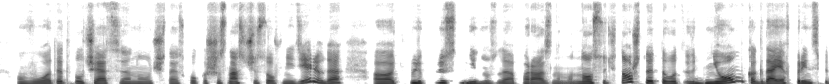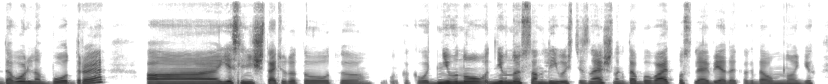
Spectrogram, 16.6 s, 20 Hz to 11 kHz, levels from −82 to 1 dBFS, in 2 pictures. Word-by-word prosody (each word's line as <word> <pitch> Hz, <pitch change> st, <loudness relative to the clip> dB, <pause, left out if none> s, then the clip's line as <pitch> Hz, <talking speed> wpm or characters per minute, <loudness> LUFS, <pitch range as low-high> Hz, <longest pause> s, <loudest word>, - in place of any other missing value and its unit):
Вот. 170 Hz, -1 st, -3 dB
Это 205 Hz, 0 st, -2 dB
получается, 195 Hz, -3 st, -1 dB
ну, 180 Hz, -1 st, -6 dB
считай, 170 Hz, 0 st, -7 dB
сколько, 165 Hz, -1 st, -9 dB
16 195 Hz, +3 st, -2 dB
часов 175 Hz, -2 st, -3 dB
в -, -, -32 dB
неделю, 220 Hz, -, 0 dB
да, 230 Hz, +4 st, +1 dB, 0.3 s
э, 180 Hz, -1 st, +3 dB
плюс 210 Hz, -1 st, +3 dB
плюс-минус, 195 Hz, -9 st, -2 dB
да, 160 Hz, +1 st, -3 dB
по-разному. 165 Hz, -2 st, -2 dB
Но 200 Hz, +3 st, +3 dB
суть 215 Hz, 0 st, -7 dB
в -, -, -18 dB
том, 360 Hz, +7 st, +3 dB
что 255 Hz, -, -1 dB
это 230 Hz, -1 st, +2 dB
вот 200 Hz, 0 st, 0 dB
днем, 195 Hz, -, +3 dB
когда 205 Hz, -, +3 dB
я, 195 Hz, 0 st, +6 dB
в -, -, -15 dB
принципе, 205 Hz, -5 st, -1 dB
довольно 180 Hz, 0 st, +1 dB
бодрая, 180 Hz, -, +1 dB, 0.4 s
э, 185 Hz, +1 st, +4 dB
если 205 Hz, +2 st, +2 dB
не 195 Hz, -, +1 dB
считать 185 Hz, -1 st, +2 dB
вот 185 Hz, -, -4 dB
этого 175 Hz, -2 st, -2 dB
вот, 165 Hz, -, -4 dB
э, 165 Hz, -1 st, -5 dB, 0.3 s
как 165 Hz, -, -18 dB
его? 165 Hz, -1 st, -2 dB
Дневного 200 Hz, 0 st, +3 dB
дневной 205 Hz, +3 st, +3 dB
сонливости, 190 Hz, -4 st, -2 dB
знаешь, 195 Hz, +4 st, -1 dB
иногда 180 Hz, 0 st, -2 dB
бывает 185 Hz, +5 st, +2 dB
после 185 Hz, -2 st, -4 dB
обеда, 165 Hz, -2 st, -1 dB
когда 155 Hz, 0 st, -6 dB
у 155 Hz, -, -3 dB
многих 165 Hz, 0 st, -6 dB
185 Hz, 185 wpm, -23 LUFS, 170-205 Hz, 0.4 s, я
